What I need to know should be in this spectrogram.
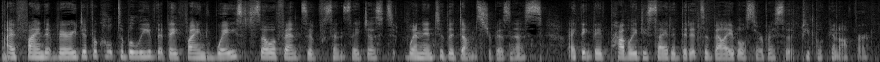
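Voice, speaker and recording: A woman's voice: medium pitch, little pitch movement, fast talker, creaky, few pauses. A woman who owns a business, reading an earnest, defensive prepared statement at a city council meeting.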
